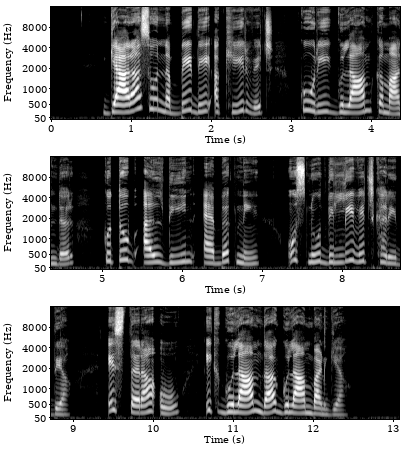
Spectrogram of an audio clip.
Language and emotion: Punjabi, neutral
